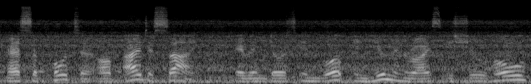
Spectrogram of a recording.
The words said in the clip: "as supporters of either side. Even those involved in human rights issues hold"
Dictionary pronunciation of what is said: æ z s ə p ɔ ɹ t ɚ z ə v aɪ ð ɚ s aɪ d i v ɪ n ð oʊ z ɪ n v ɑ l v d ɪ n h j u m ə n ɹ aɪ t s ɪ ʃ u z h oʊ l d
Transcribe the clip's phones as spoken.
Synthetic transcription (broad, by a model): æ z s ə p ɔ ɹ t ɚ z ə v aɪ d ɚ s aɪ ɛ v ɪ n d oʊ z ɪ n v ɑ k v ɪ n h j u m ə n ɹ aɪ t s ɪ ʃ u h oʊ l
